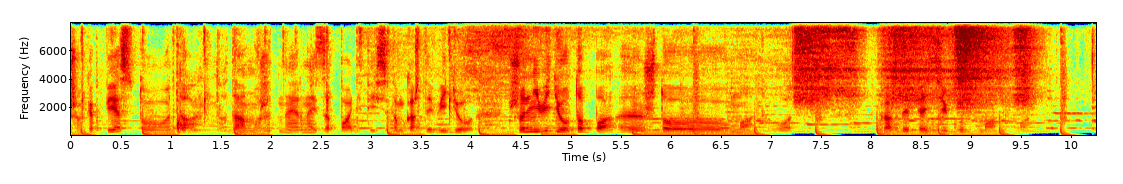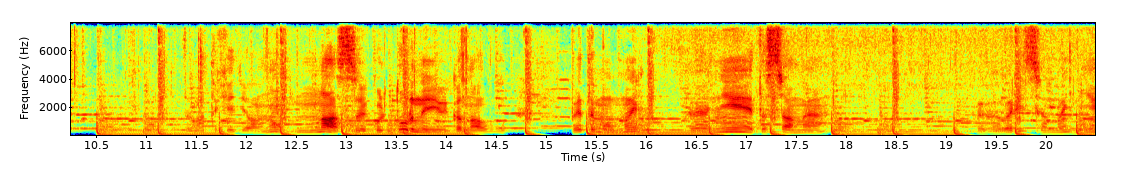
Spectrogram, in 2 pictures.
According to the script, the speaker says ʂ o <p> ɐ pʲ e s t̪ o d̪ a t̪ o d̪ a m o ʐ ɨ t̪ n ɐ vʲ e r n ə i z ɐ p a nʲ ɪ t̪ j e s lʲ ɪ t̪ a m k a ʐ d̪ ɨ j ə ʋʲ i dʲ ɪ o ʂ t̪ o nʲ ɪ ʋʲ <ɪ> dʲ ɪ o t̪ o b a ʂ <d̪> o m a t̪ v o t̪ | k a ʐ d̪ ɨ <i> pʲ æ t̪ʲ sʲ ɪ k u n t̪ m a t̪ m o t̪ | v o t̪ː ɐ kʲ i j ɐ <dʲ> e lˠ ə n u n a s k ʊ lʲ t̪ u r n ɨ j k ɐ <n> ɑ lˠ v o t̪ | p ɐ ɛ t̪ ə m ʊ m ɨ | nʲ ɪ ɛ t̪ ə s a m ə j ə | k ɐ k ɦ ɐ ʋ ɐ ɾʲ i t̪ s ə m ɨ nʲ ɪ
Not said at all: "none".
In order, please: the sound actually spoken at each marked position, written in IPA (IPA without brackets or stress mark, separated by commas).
k, i, t̪, j, dʲ, n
